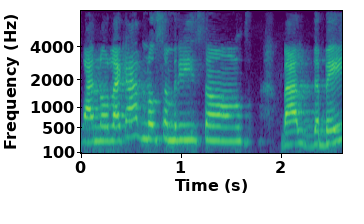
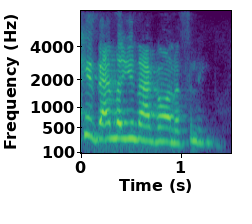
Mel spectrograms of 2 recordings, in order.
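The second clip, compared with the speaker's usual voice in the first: ordinary talk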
